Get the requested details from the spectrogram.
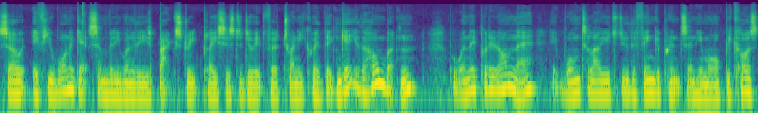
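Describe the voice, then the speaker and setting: A man with a Welsh accent speaks at a fairly quick pace and a medium pitch. His voice is somewhat breathy, with lively intonation. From Wales. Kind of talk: rant to camera. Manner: casual, conversational.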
